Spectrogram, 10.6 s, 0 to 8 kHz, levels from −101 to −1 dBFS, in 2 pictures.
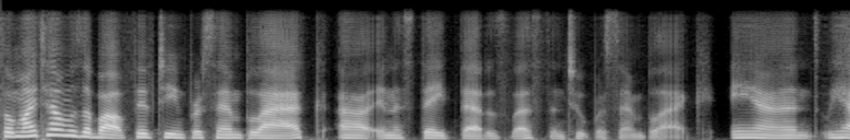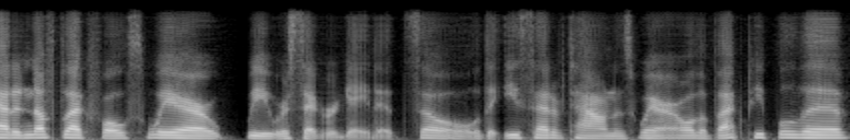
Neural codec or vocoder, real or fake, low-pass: codec, 16 kHz, 0.3 kbps, FocalCodec; fake; 7.2 kHz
